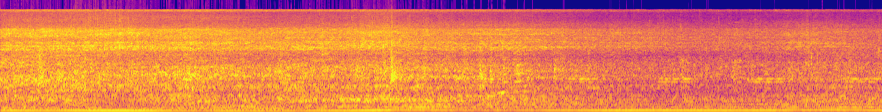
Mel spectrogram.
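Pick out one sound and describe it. A heavy truck engine rumbles low as the truck turns slowly.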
